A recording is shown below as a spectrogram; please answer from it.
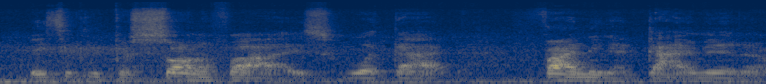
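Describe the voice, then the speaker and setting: There is audible room echo and noticeable background noise as a man speaks with a Bahamian accent. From Bahamas. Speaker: high school band director. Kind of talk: interview. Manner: hesitant, many fillers.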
